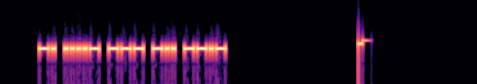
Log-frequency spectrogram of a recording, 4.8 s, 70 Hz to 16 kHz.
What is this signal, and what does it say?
Morse code, heard as a keyed tone, about 38 wpm, 700 Hz. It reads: N4ODQ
